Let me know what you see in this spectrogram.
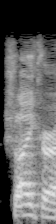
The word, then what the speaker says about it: Schleicher: And then the second silver lining, and our mutual friend, Andreas Schleicher, I always mispronounce his last name, Schleicher. – Schleicher, I think, is Schleicher, what I hear from my German friends. – So yes, exactly. – That's the right way.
